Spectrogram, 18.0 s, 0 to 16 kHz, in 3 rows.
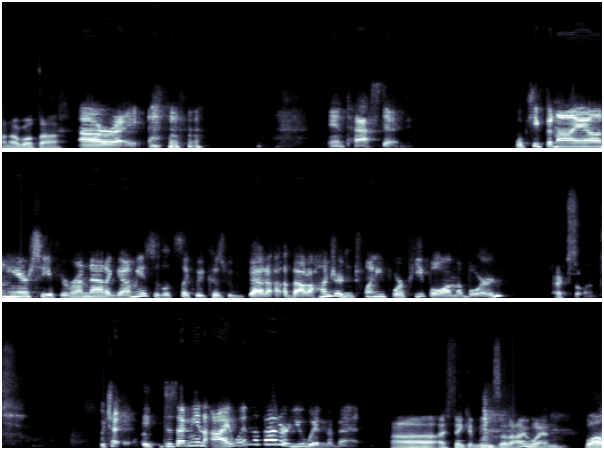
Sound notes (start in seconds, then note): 2.1 laughs softly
